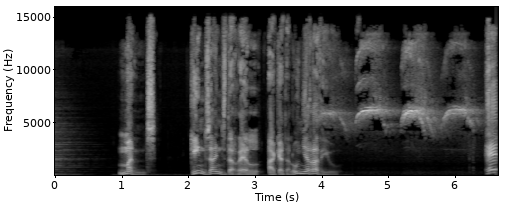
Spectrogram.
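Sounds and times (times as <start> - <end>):
speech: 1.0 - 4.4
swallow singing in its nest: 4.1 - 6.5.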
